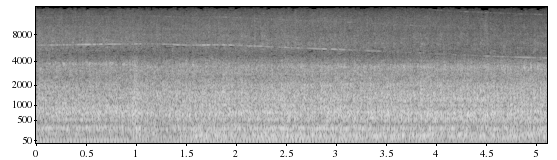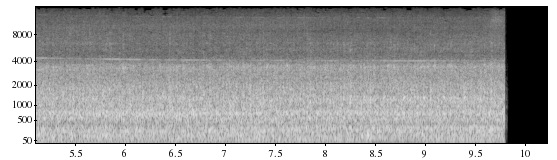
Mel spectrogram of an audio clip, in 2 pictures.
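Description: Heavy truck's diesel engine idling steadily, cutting off suddenly near the end.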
